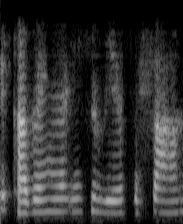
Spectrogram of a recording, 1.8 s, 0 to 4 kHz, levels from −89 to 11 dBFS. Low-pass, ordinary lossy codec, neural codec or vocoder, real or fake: 3.6 kHz; none; codec, 16 kHz, 1.1 kbps, Voila-Tokenizer; fake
